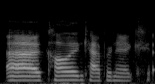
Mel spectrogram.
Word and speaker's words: Colin Kaepernick: The Colin Kaepernick. – Sorry. Colin Kaepernick.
